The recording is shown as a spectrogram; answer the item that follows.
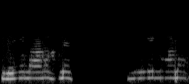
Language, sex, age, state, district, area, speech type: Tamil, female, 18-30, Tamil Nadu, Vellore, urban, conversation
